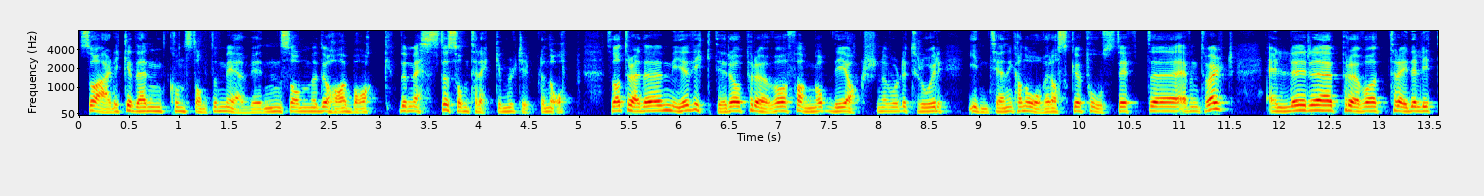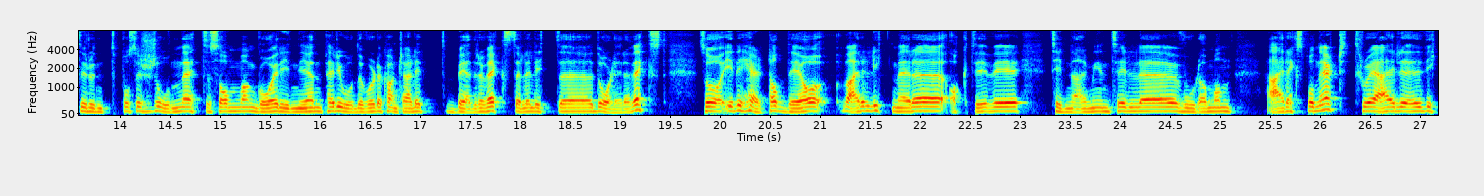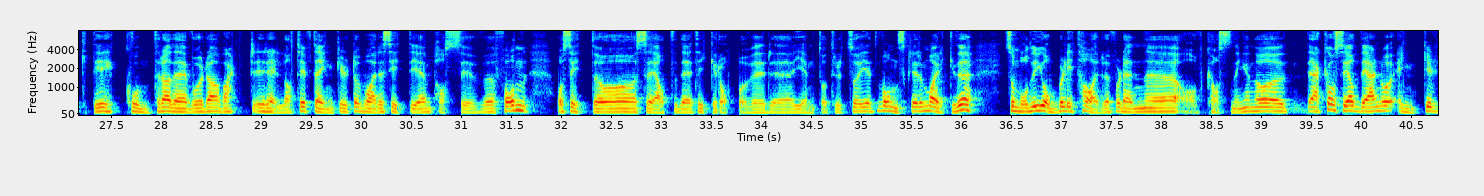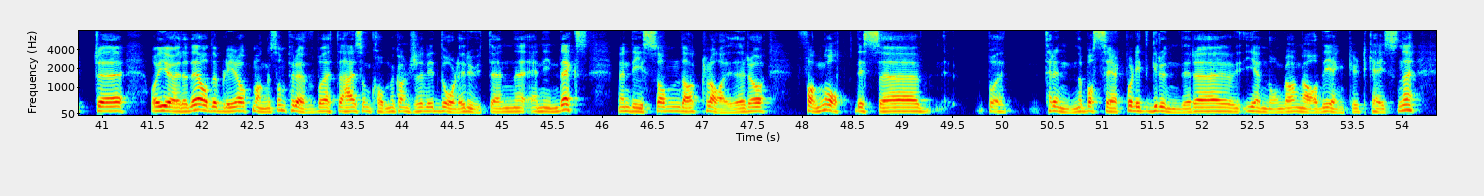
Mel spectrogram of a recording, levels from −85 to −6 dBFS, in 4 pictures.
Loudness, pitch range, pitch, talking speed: -24 LUFS, 125-150 Hz, 135 Hz, 195 wpm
